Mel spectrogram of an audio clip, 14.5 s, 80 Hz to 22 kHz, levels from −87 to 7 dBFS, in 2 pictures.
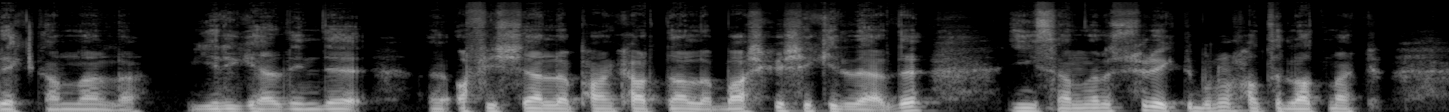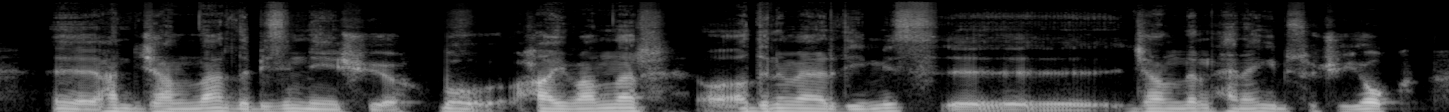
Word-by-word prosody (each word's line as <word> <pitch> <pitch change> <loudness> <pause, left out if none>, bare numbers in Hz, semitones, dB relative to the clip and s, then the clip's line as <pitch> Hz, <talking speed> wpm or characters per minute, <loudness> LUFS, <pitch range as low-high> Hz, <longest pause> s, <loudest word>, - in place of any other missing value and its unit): reklamlarla, 90 -1 -2 0.2
yeri 100 +1 -1
geldiğinde, 95 0 0 0.3
eee, 105 - -2
afişlerle, 110 -1 +2
pankartlarla 105 -3 +2
başka 105 +5 +3
şekillerde 115 +3 +2 0.4
insanlara 120 0 +1
sürekli 130 -2 +1
bunu 135 +4 0
hatırlatmak. 105 -3 0 0.6
Eee, 100 -4 +2
hani 110 -1 +1
canlılar 105 +3 +2
da 100 -1 0
bizimle 100 +1 +1
yaşıyor. 90 -2 -2 0.2
Bu 105 -3 -2
hayvanlar 110 +3 +3
adını 110 +2 0
verdiğimiz, 105 +2 -1
eee, 365 +1 0 0.8
canlıların 110 +1 0
herhangi 105 +1 -2
bir 100 - -10
suçu 100 -2 -10
yok 105 +1 +1
105 Hz, 115 wpm, -23 LUFS, 100-115 Hz, 0.8 s, başka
